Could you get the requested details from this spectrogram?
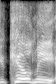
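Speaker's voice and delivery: shrill, very high, loud, acted-out dying scream. Retelling how the stabbed father reacted: imitating a scream.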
